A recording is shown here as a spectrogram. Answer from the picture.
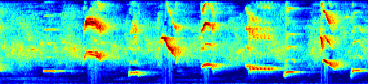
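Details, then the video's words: A chopi blackbird delivers a maranhãozinho song: a rapid series of ringing whistles, falling slurs and steady level tones, close and loud, with a soft low hum underneath. "PÁSSARO PRETO MARANHÃOZINHO CANTA MUITO"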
